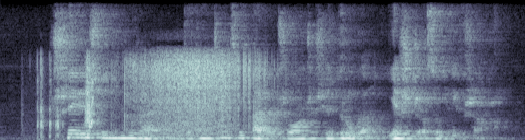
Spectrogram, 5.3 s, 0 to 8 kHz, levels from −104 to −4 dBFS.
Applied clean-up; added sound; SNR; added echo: none; Fire; 3 dB; reverberation time 0.8 s.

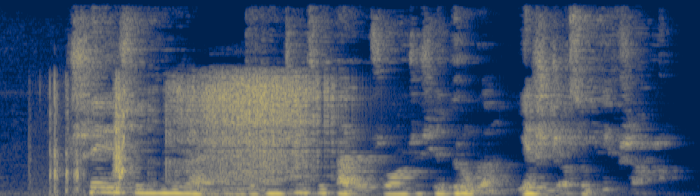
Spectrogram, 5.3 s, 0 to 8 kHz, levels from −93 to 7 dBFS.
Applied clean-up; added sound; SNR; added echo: classical method WPE with log-MMSE.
